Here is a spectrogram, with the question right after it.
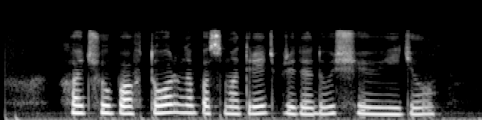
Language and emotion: Russian, sad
